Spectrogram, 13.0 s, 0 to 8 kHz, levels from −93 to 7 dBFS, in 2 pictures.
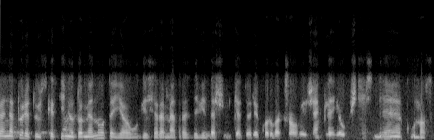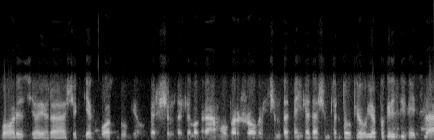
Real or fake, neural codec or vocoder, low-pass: real; none; 7.2 kHz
